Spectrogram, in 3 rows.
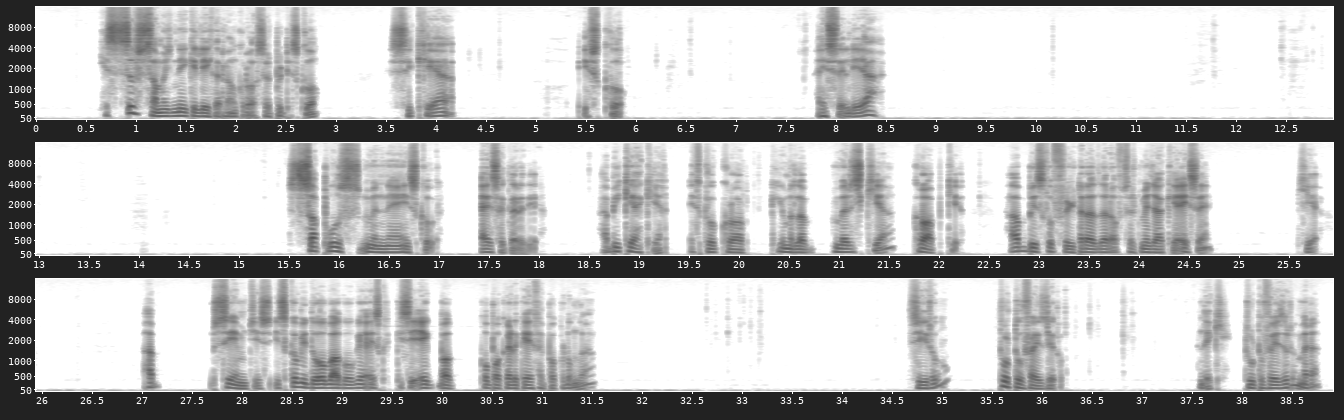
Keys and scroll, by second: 1.7 ctrl+t, 4.1 Return, 4.5 v, 6.4 t, 8.4 Return, 12.9 ctrl+t, 15.5 Return, 19.8 ctrl+shift+e, 20.2 a, 21.3 ctrl+p, 23.3 ctrl+h, 29.1 m, 33.3 ctrl+h, 35.0 0, 36.3 KP_2, 36.4 KP_2, 36.6 KP_5, 37.0 KP_0.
